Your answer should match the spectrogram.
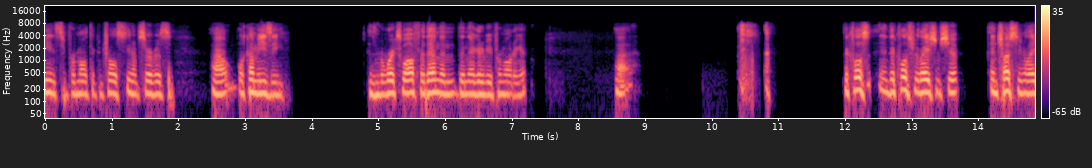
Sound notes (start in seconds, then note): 10.4 coughs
